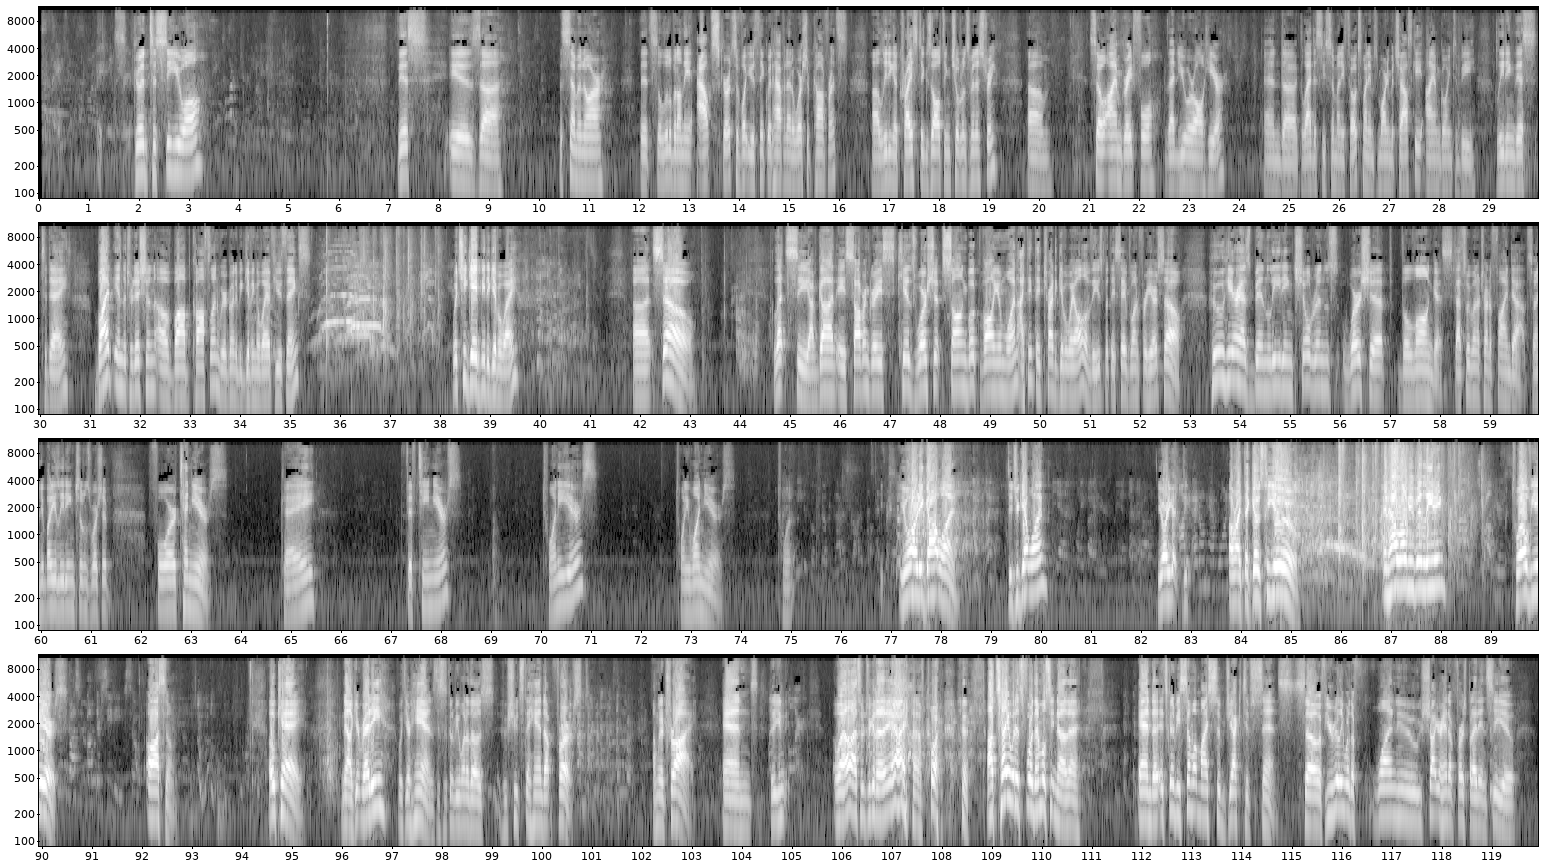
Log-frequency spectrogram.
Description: Format(s): Conference Messages , Seminars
